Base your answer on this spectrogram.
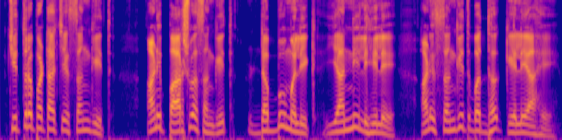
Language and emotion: Marathi, neutral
